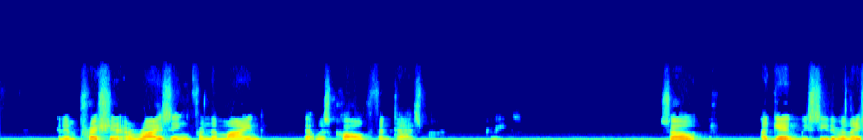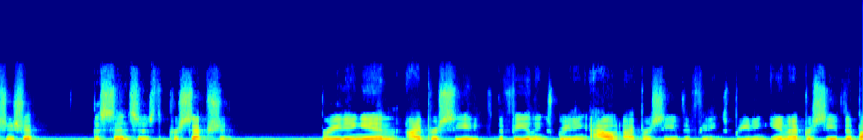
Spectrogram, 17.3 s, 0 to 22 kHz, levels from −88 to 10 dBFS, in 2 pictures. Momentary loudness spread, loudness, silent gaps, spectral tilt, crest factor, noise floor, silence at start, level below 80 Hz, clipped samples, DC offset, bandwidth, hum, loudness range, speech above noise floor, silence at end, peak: 24 LU; -25 LUFS; none; -5 dB/octave; 22 dB; -46 dBFS; 0 s; -52 dBFS; under 0.1%; under 0.1%; 12 kHz; none; 5 LU; 21 dB; 0 s; -4 dBFS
